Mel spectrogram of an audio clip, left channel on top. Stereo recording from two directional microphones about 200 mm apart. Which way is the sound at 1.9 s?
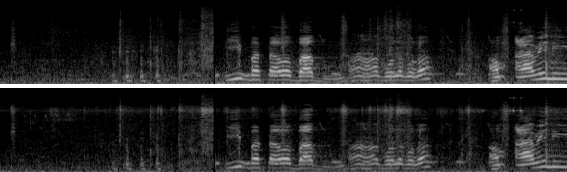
10° left (ahead or behind).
